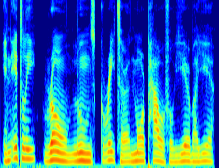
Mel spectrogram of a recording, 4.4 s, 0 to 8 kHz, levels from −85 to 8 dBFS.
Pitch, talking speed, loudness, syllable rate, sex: 135 Hz, 150 wpm, -18 LUFS, 3.9 syllables/s, male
